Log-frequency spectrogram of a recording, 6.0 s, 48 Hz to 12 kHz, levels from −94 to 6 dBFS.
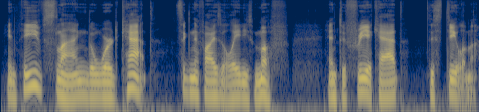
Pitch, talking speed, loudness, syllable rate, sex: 115 Hz, 190 wpm, -22 LUFS, 4.7 syllables/s, male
